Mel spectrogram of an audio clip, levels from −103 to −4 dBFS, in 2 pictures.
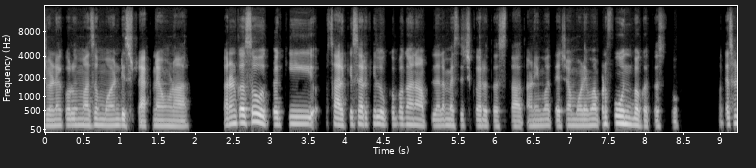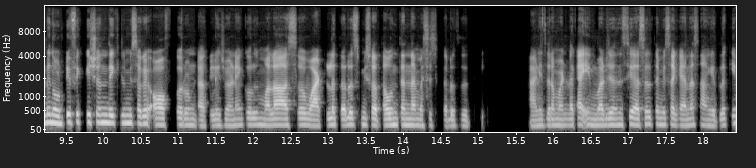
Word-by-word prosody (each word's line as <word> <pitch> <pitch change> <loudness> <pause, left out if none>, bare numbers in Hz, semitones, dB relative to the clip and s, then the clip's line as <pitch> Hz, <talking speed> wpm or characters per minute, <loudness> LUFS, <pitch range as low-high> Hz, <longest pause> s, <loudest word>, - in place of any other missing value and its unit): जेणेकरून 135 +1 -2
माझं 140 +1 -2
मन 135 +1 -2
डिस्ट्रॅक्ट 130 -1 0
नाही 125 0 0
होणार. 120 -2 -2 0.5
कारण 160 +3 +2
कसं 190 +3 +4
होतं, 175 -5 +3
की 165 +1 -2
अ, - - -4 0.2
सारखे-सारखे 155 +2 0
लोकं 150 -2 -3
बघा 155 -1 -2
ना 140 - 0
आपल्याला 130 0 -4
मेसेज 130 -1 -5
करत 125 -1 -4
असतात 120 -1 -4
आणि 130 0 -5
मग 135 +1 -5
त्याच्यामुळे 135 +1 -3
मग 140 - -1
आपण 150 +3 -2
फोन 175 -3 +4
बघत 130 -5 -2
असतो. 120 - -11
मग - - -21
त्यासाठी 180 +5 +1
नोटिफिकेशन 195 +2 +3
देखील 185 0 +2
मी 185 - +1
सगळे 175 0 +2
ऑफ 145 -1 +4
करून 145 -2 -1
टाकले 125 +1 -2
जेणेकरून 140 +3 -3
मला 140 +1 +5
असं 140 +1 0
वाटलं 135 +3 +5
तरच 150 +2 +2
मी 150 - -4
स्वतःहून 140 0 +3
त्यांना 140 -1 +2
मेसेज 135 -1 -6
करत 125 0 -5
होती 125 -2 -12 0.6
आणि 125 +1 -1
जर 140 +1 -1
म्हटलं 140 0 -2
काही 150 - +7
एमर्जन्सी 145 +2 0
असेल 150 +2 +2
तर 160 - -2
मी 150 - -2
सगळ्यांना 140 -2 +1
सांगितलं, 140 -2 -4
की 180 - -1
140 Hz, 190 wpm, -26 LUFS, 135-155 Hz, 0.6 s, काही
